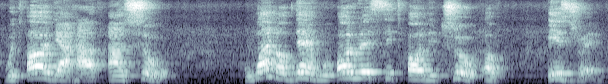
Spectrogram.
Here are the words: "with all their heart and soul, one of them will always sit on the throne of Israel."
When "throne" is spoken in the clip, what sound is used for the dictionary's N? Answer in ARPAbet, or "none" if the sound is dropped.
none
